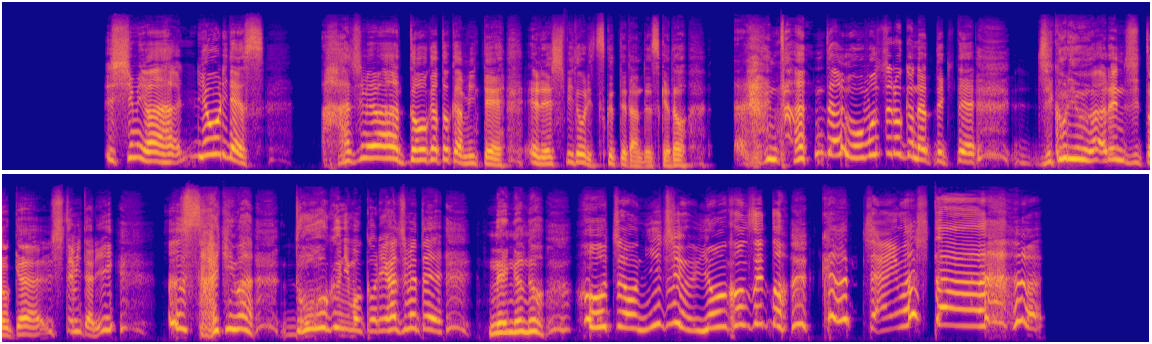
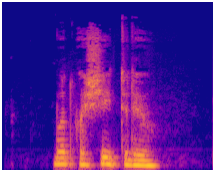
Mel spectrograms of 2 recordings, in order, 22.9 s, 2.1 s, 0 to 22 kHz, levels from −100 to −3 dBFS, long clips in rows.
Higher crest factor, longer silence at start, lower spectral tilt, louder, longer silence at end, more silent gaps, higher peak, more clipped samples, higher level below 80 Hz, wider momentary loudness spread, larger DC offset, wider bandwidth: about the same, 18 dB vs 14 dB; first, 1.05 s vs 0.5 s; second, -3 dB/octave vs -6.5 dB/octave; about the same, -20 LUFS vs -22 LUFS; first, 1.1 s vs 0.55 s; neither; first, -2 dBFS vs -8 dBFS; neither; second, -76 dBFS vs -58 dBFS; first, 10 LU vs 7 LU; neither; first, 16 kHz vs 12 kHz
